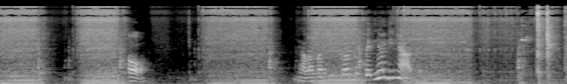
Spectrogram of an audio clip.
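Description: A sewing machine runs in quick, steady bursts.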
